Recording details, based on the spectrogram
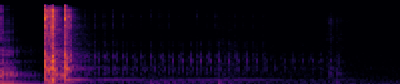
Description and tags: Recorded knifes blades sound.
